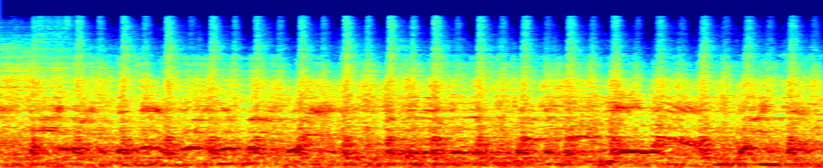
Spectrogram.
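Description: A loud rock band playing live: distorted electric guitars, bass, and drums with a steady run of cymbal hits.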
